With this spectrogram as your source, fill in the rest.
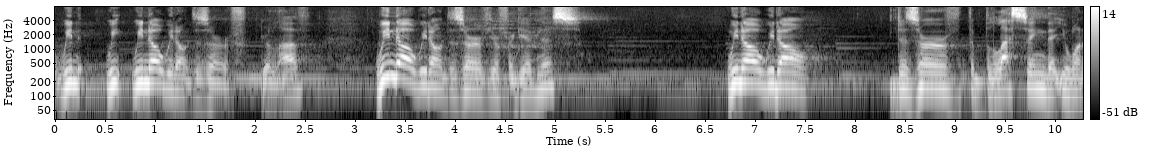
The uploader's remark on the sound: Recorded Live at Capital Church Meridian, Idaho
